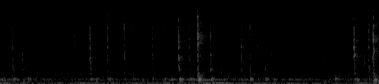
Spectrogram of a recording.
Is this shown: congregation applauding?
no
